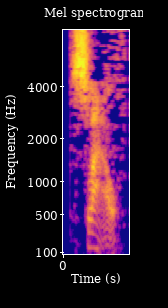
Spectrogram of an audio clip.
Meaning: 1. A town in east Berkshire, England (formerly Buckinghamshire), close to Heathrow Airport 2. A unitary authority and borough of Berkshire, the Slough Borough Council
- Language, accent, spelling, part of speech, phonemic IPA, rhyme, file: English, UK, Slough, proper noun, /slaʊ/, -aʊ, En-uk-Slough.ogg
